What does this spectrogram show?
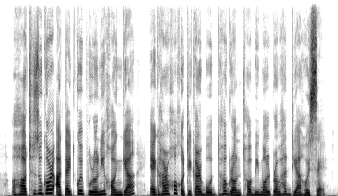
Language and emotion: Assamese, neutral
